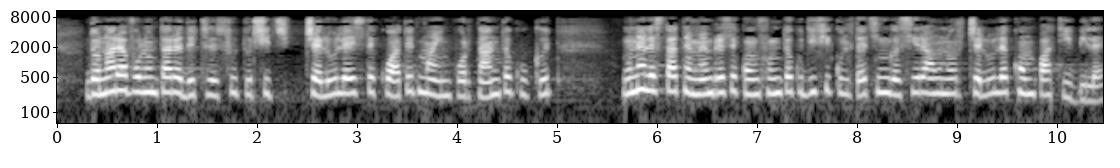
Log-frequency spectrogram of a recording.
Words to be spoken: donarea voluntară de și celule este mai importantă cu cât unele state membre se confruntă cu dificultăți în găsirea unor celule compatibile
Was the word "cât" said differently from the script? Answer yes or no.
no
